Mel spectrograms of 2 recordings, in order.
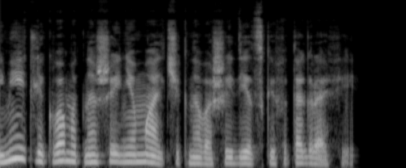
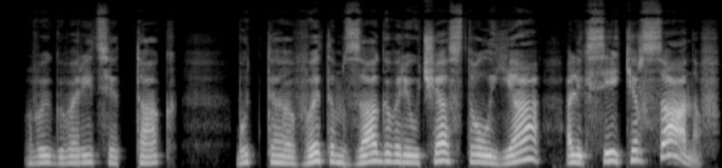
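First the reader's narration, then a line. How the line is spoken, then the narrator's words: Frightened exclamation. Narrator (Russian): испуганно воскликнул режиссер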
